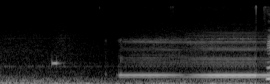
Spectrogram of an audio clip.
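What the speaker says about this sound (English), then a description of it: "Hey, I've got a dial tone." A magicJack phone line gives a steady, continuous dial tone that starts abruptly after a moment of faint room noise and holds unbroken and clear to the end, with no voices over it.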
